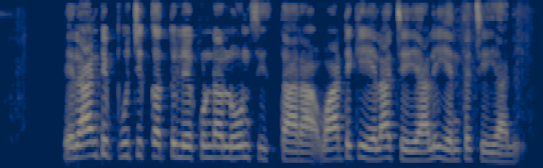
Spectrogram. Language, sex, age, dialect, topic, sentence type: Telugu, female, 25-30, Telangana, banking, question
